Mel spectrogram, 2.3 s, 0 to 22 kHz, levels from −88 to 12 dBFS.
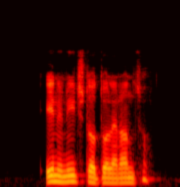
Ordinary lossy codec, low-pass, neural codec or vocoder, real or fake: none; 7.2 kHz; none; real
